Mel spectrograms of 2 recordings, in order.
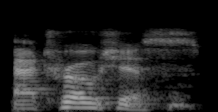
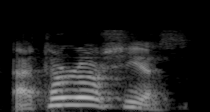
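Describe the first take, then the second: First: The word is said in ordinary English pronunciation. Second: The word is said in a foreign-style pronunciation. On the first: It is the everyday way of saying the word. The speaker calls it wrong. "not how atrocious. It just kind of sounds bad" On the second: It copies the show's way of saying the name. The speaker calls it right. "I'm saying it how Jeed's show pronounced it"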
